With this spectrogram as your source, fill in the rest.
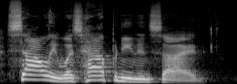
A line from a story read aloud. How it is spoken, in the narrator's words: I yelled at her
